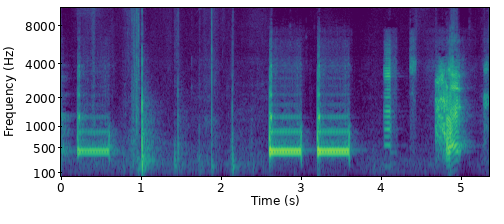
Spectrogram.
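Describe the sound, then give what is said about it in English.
Clear telephone dialing tones placing a phone call: three sustained beeps in an uneven sequence, separated by soft clicks and handling noises, ending with a few shorter tones and a brief rustle. “And then we called him back that following day. So here's that phone call.”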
